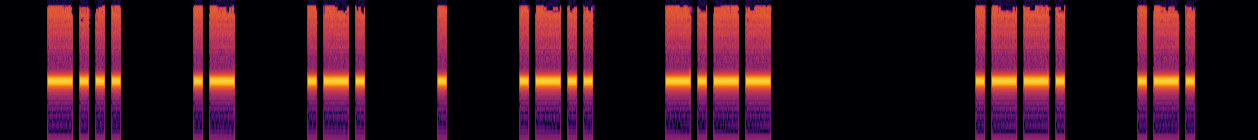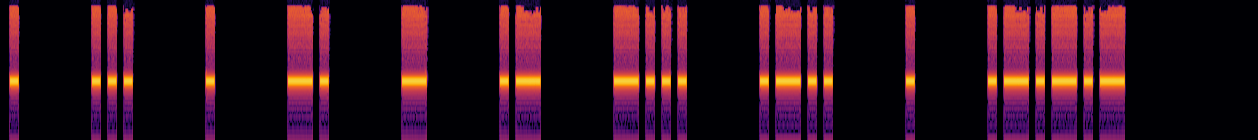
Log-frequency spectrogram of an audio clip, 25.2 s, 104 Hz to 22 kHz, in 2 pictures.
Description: Morse code, heard as a keyed tone, about 15 wpm, spaced as for 8 wpm, 1000 Hz. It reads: BARELY PRESENTABLE.
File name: qotdfiles / 8wpm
